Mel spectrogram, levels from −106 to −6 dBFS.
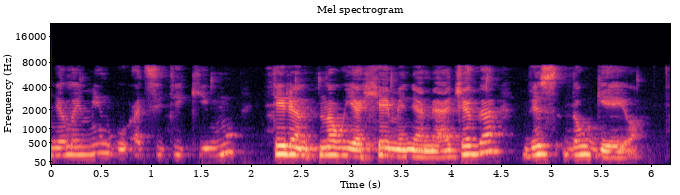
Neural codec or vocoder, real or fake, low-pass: none; real; 7.2 kHz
